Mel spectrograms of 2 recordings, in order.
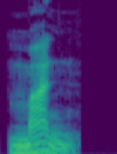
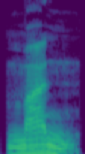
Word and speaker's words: Mann: Mann. Mann. – Notice that the letter A is pronounced differently in German than in English.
